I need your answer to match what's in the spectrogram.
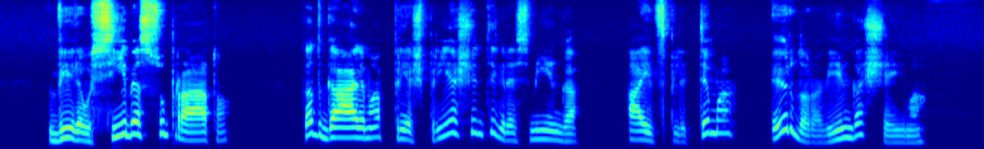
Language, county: Lithuanian, Vilnius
